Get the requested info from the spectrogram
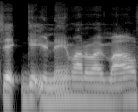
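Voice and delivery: ordinary talk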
